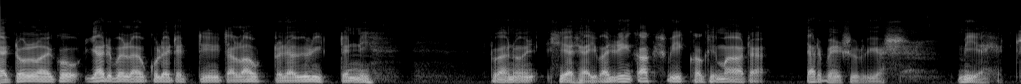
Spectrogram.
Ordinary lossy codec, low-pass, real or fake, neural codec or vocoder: none; 14.4 kHz; real; none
